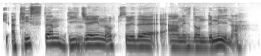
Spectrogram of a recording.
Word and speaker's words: Anis Don Demina: Så här, om man inte känner till honom, Anis Don Demina är hur det uttalas.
